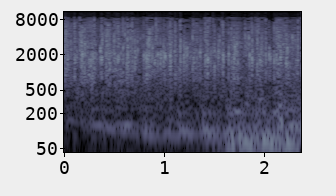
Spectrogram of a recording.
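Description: Studio audience applauding, a dense crackle of many hands clapping. Music with a heavy low bass comes in near the end.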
